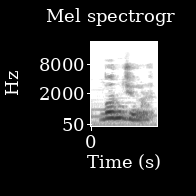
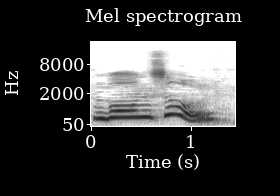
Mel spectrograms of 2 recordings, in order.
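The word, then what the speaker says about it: bonjour: ফরাসিতে আমরা বলি বনজোর। মিষ্টি তার উচ্চারণের চেষ্টা করলো। বঞ্জুর। না আপু, একটু নরম করে বলুন, শুনুন, বনজোর।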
